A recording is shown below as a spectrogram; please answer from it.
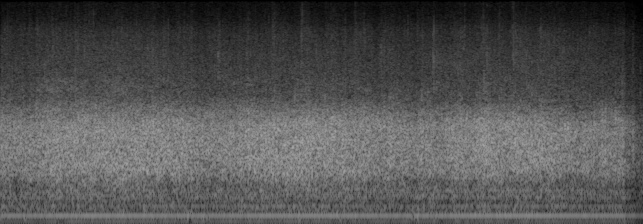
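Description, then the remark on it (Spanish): An audience claps steadily and loudly for the full stretch, a strong applause for the Lord during a Spanish-language sermon, a dense, even wash of many hands with no talking, and a low electrical hum running underneath, fading slightly at the very end. “No sé si le puedes dar un aplauso fuerte al Señor por eso, ¿sí?”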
